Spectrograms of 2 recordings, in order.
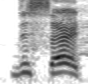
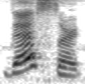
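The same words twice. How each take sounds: First: DeSERT, second syllable stressed; verb stress. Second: DEsert, first syllable stressed; noun stress. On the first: Teacher showing learners the verb Desert, end-stressed. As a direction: say Desert as di-ZERT. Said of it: "a verb". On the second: Teacher showing learners the noun Desert, front-stressed. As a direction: say Desert as DEZ-ert. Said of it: "a noun". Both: Shown as a demonstration.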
